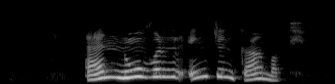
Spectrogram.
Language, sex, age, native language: Icelandic, male, 10, Icelandic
